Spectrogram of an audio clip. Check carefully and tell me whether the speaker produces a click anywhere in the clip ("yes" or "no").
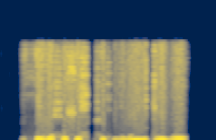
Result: no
